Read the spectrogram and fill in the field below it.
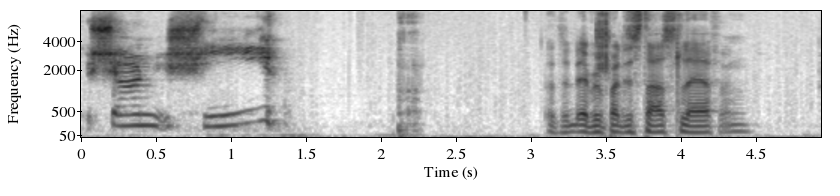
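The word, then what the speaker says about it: Shang-Chi: And then Southpaw's just like, it's pronounced Shan-Shi.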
